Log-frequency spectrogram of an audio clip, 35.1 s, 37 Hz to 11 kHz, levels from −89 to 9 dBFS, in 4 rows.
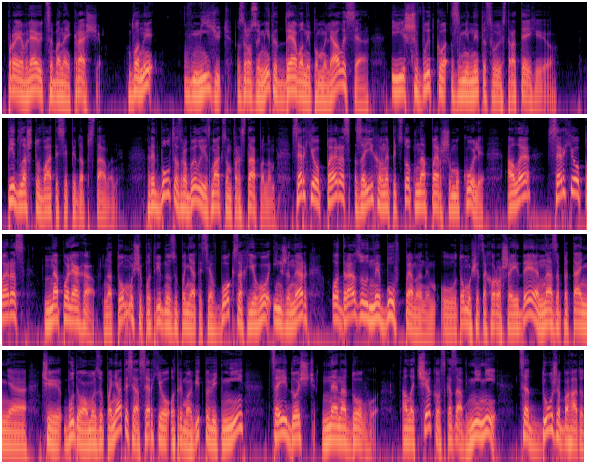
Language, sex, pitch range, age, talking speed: Ukrainian, male, 95-130 Hz, 30-49, 130 wpm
